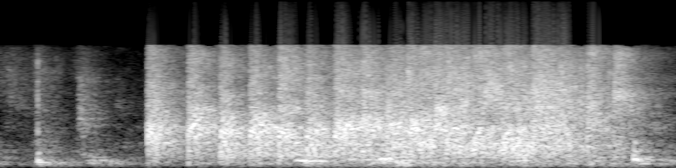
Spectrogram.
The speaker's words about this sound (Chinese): 你为啥鼓掌啊？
